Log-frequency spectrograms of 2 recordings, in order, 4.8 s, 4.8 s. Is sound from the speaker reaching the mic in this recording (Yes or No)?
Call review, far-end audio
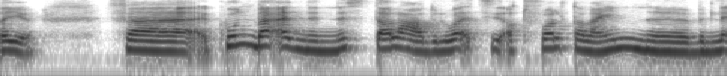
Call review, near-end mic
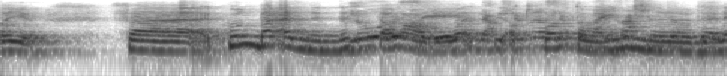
Yes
